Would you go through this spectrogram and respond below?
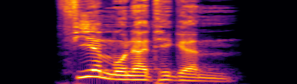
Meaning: strong dative masculine/neuter singular of viermonatig
- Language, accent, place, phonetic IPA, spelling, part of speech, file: German, Germany, Berlin, [ˈfiːɐ̯ˌmoːnatɪɡəm], viermonatigem, adjective, De-viermonatigem.ogg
